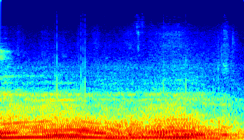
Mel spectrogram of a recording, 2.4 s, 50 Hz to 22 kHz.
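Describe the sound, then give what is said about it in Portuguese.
A Bentley's W12 engine revs loudly under the hood, a deep, steady growl whose pitch swells and eases over a couple of seconds, with no voices over it. “Que é esse belíssimo W12.”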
